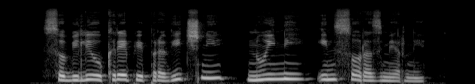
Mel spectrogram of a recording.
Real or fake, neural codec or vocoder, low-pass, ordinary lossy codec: fake; vocoder, 44.1 kHz, 128 mel bands, Pupu-Vocoder; 14.4 kHz; none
